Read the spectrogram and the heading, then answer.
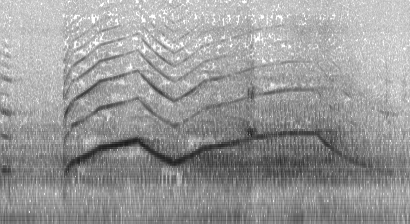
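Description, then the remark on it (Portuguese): A police siren starts up abruptly, its pitch sliding up and down in a wailing sweep, loud before fading slightly as police vehicles carrying four arrested bank robbers pull away from the scene, with a low engine rumble underneath. “Ó, vão ligar a sirene e vão sair daqui.”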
